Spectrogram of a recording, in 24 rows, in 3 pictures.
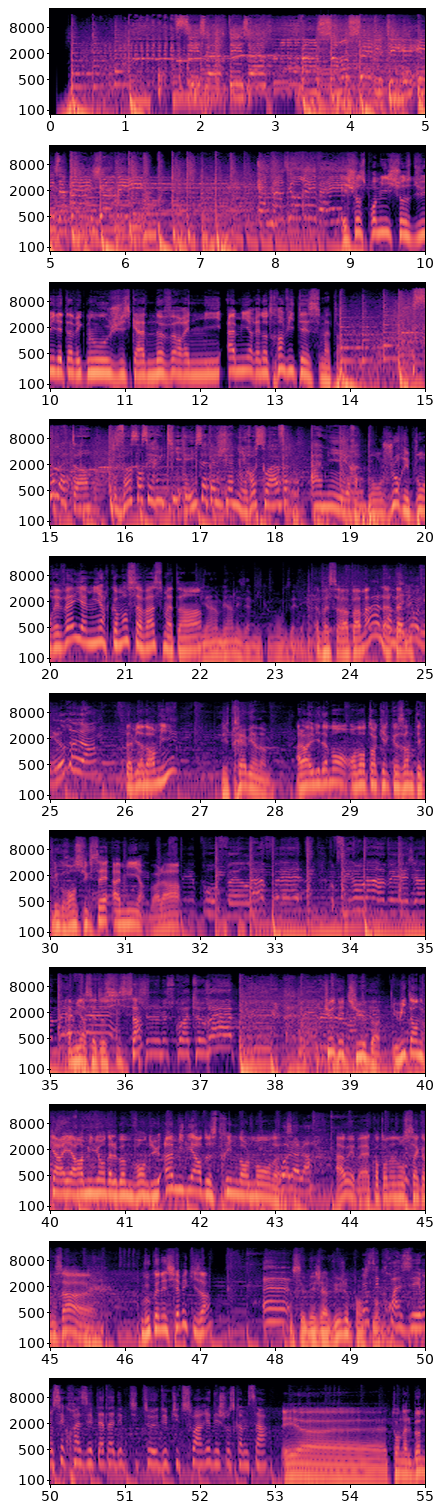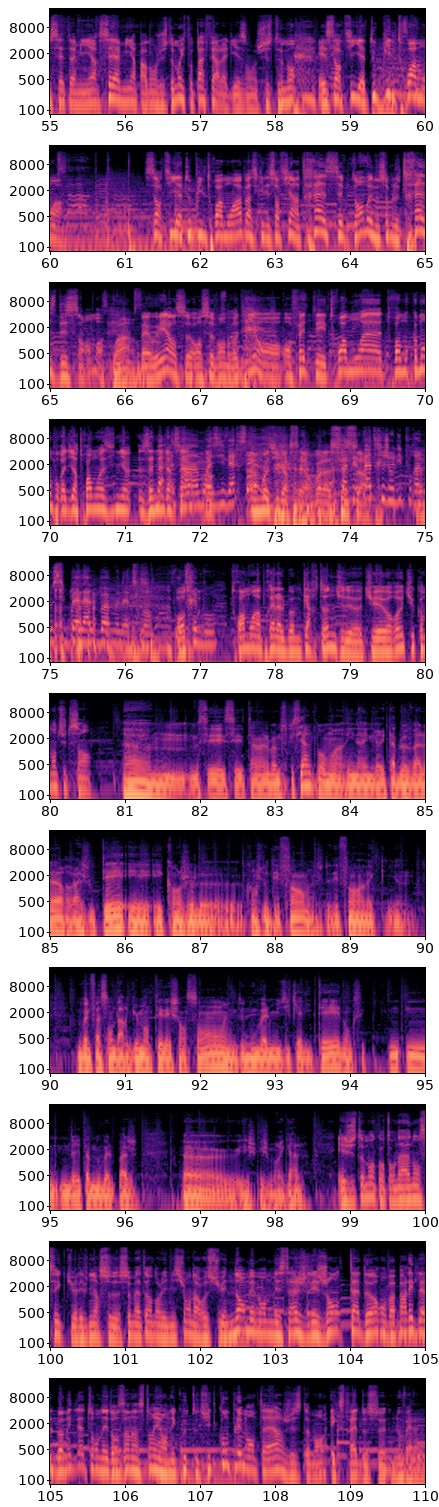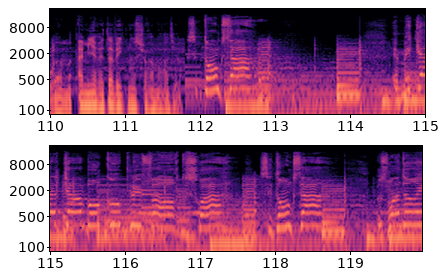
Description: podcast-mrr-itw-amir-wm-80701.mp3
